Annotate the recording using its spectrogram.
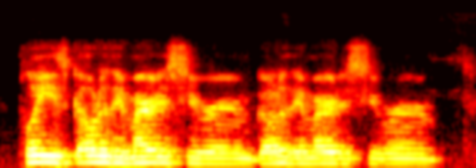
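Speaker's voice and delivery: usual speaking voice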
